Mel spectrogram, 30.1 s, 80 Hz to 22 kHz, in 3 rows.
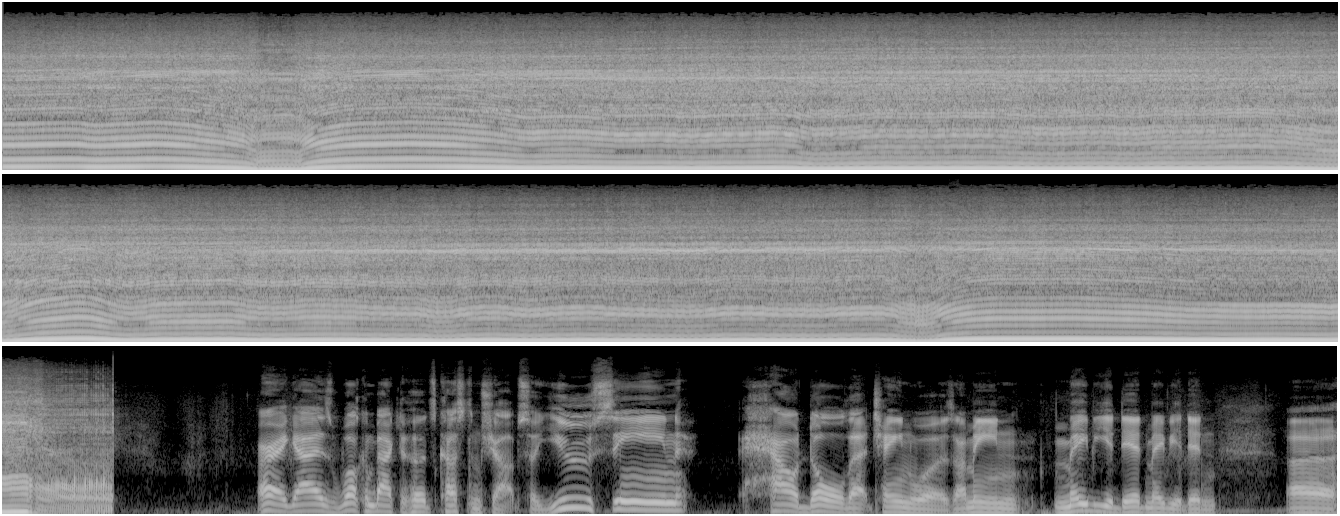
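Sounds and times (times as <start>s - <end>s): chainsaw cutting wood: 0.0s - 20.9s.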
